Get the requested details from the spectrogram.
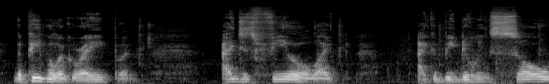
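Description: A man speaks in a dark, mellow tone. His intonation is fairly even. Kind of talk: scripted drama dialogue. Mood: frustrated, restless. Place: home room.

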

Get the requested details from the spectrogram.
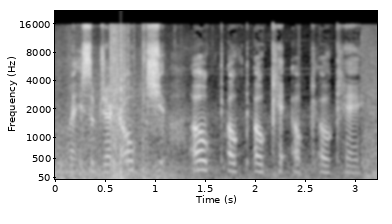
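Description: Over noticeable background noise, the speaker goes at a moderate pace with fairly even intonation. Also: man. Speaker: gaming YouTuber. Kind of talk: casual gameplay chat. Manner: playful, laughs often.

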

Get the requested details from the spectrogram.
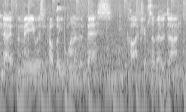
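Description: A man's voice with music in the background. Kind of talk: interview answer. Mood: relaxed, content. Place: home room.

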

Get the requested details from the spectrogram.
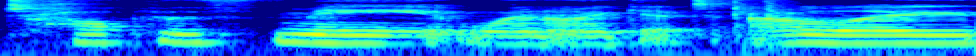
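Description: This is a woman talking. She takes her words at a fairly slow pace. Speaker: vlogger. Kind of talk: casual vlog chat. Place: home room. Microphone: phone near.

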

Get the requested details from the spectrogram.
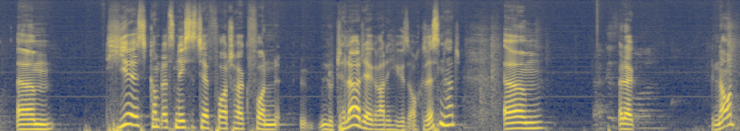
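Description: Pausing long and often, a man speaks at a fairly slow pace in a fairly high pitch with very wide pitch swings. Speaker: session moderator. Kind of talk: moderating Q&A. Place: hall. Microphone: handheld.

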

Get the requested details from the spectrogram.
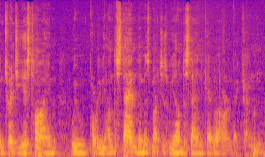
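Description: A man with a southern English accent speaks at a very deep, low pitch and a moderate pace. His intonation is fairly even, with light background noise behind him. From Sussex, England. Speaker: parachute engineer. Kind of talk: interview answer. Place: meeting room.

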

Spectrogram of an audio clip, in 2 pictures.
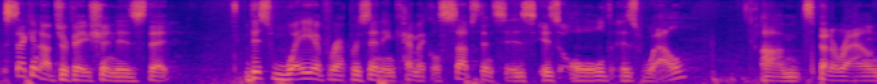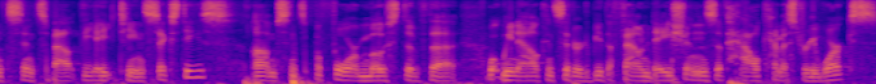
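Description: Ordinary pitch movement from a man speaking at a medium speed. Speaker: historian of science. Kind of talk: lecture. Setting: stage with audience. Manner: many filler words, halting. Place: classroom.

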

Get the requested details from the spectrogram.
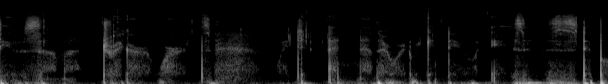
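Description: A soft-spoken woman whispers at a fairly slow pace, pausing long and often, her loudness swinging widely. The sound is dry with no echo, over light background noise. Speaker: ASMR creator. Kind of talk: soft ASMR chat and trigger words. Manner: close soft ASMR whisper. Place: home room. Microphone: studio mic.

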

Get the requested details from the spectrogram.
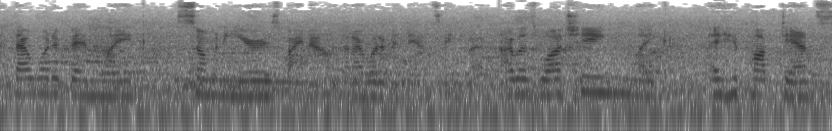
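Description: A woman talks at a fairly quick pace amid loud background noise. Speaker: travel vlogger. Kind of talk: casual vlog chat. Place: cafe. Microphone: phone near.

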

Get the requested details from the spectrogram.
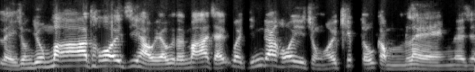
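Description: Over a quiet background, a man speaks at a moderate pace in an animated tone. His pitch swings very widely, and the sound is dry with no echo. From Hong Kong. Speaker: YouTuber and former stunt extra; YouTuber. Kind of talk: casual interview chat. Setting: online call. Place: home room. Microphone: video call.

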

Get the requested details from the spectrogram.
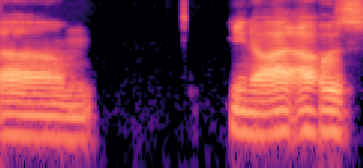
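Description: A man's fairly low voice against a quiet background. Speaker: basketball head coach. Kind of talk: interview answer. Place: office. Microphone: video call.

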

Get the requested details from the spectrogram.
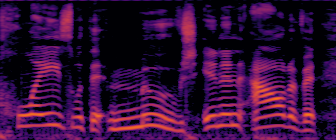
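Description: The woman's pitch moves in an ordinary way. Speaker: TV shopping host. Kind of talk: product sales presentation. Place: studio. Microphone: lapel.

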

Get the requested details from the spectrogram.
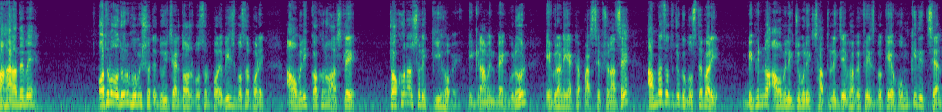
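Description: With an ordinary speaking voice, a man speaks at a fairly high pitch and with lively intonation. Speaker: political commentator. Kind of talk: political commentary. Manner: colloquial, conversational.

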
